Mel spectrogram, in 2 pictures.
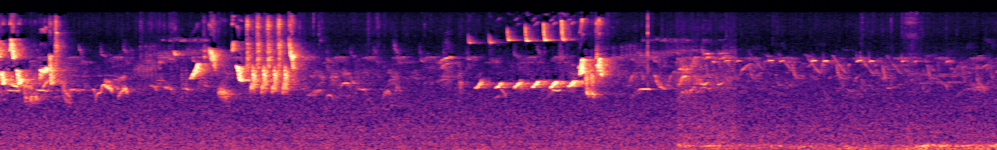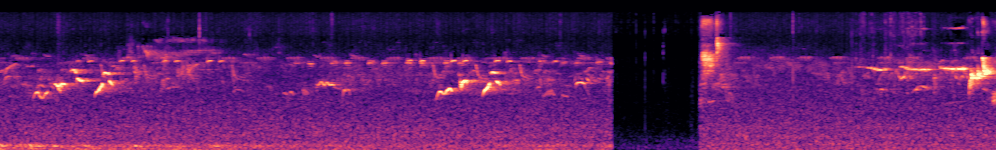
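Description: Small wild birds chirping and calling, with rapid trills and short rising notes coming again and again. The sound cuts out completely for about a second roughly two-thirds of the way through.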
